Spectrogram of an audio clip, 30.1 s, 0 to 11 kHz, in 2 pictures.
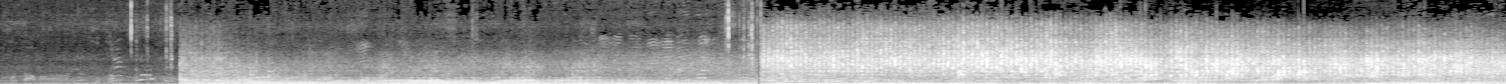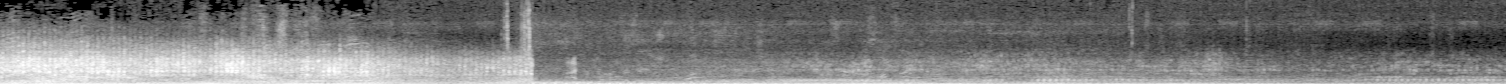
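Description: North American B-25 Mitchell's twin Wright R-2600 radial engines. A steady, even drone comes in suddenly about two seconds in, then turns much louder and rougher at full takeoff power about eight seconds in. About twenty seconds in it drops back abruptly to a steadier, quieter drone as the bomber climbs away.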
